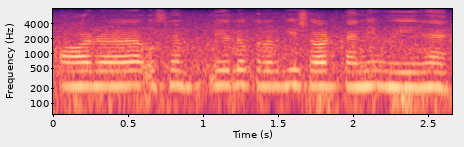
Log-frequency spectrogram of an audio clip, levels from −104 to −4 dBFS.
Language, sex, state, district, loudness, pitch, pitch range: Hindi, male, Chandigarh, Chandigarh, -16 LUFS, 220 Hz, 220-225 Hz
